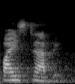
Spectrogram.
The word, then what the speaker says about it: pi strapping: Here also you need to pronounce like pi strapping. Sometimes someone will call some of the candidates will call p or pi radians.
